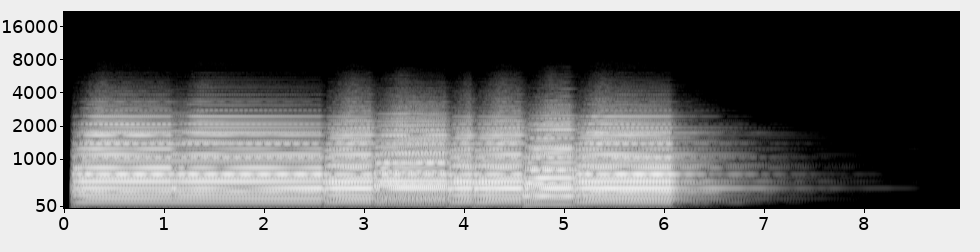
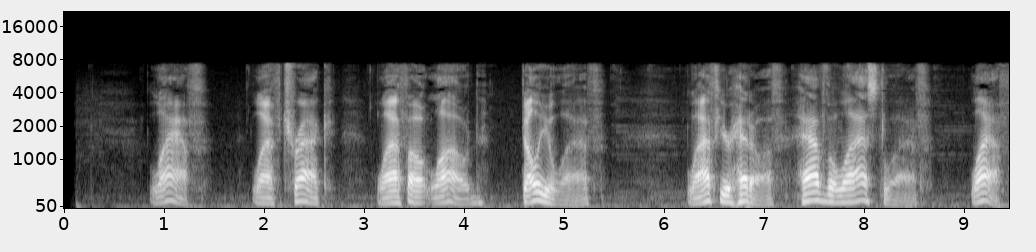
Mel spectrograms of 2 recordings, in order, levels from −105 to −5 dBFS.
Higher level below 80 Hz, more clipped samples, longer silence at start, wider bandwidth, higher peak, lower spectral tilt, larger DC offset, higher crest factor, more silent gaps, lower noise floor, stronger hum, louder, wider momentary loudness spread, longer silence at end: second, -64 dBFS vs -50 dBFS; neither; second, 0.05 s vs 0.9 s; second, 4.2 kHz vs 7.6 kHz; about the same, 0 dBFS vs -2 dBFS; about the same, -5 dB/octave vs -5.5 dB/octave; neither; about the same, 14 dB vs 18 dB; neither; first, -89 dBFS vs -61 dBFS; neither; first, -14 LUFS vs -17 LUFS; second, 3 LU vs 19 LU; first, 2.4 s vs 0.05 s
